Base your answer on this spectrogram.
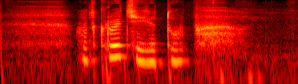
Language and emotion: Russian, sad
